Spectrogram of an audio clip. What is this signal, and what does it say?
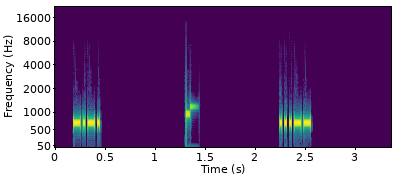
Morse code, heard as a keyed tone, about 51 wpm, 700 Hz. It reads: C 3
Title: Single Letter-Number 50wpm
